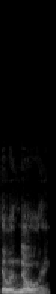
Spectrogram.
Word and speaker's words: Illinois: A friend in the past told me it is pronounced Illinois. There's no noise in Illinois.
